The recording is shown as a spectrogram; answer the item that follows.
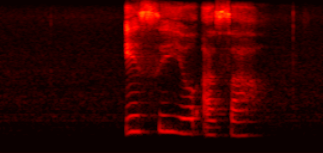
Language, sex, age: Northern Sotho, female, 21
